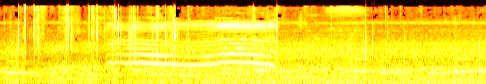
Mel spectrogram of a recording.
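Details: Female cats of a colony made up only of females, threatening one another while being fed; one drawn-out, wavering harmonic yowl lasting about two seconds, with background music throughout.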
